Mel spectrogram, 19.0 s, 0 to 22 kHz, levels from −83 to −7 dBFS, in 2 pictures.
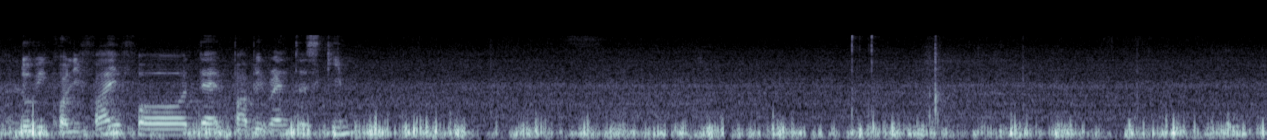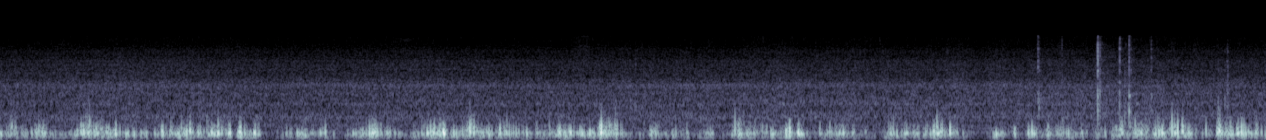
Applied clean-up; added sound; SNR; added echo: none; none; none; none.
